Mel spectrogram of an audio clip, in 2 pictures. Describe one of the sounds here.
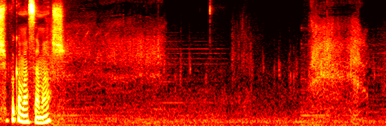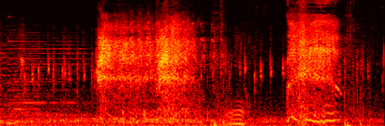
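Blows land on spiders in a fight.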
